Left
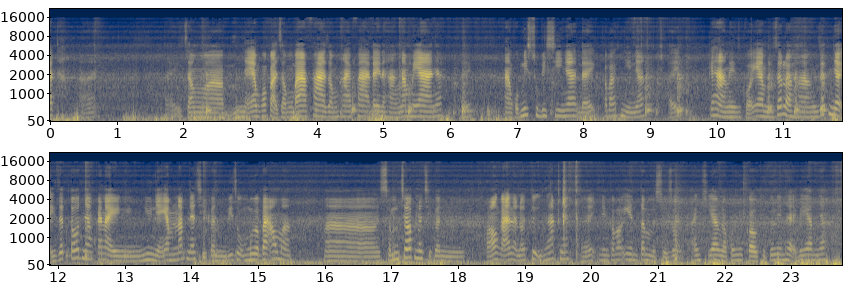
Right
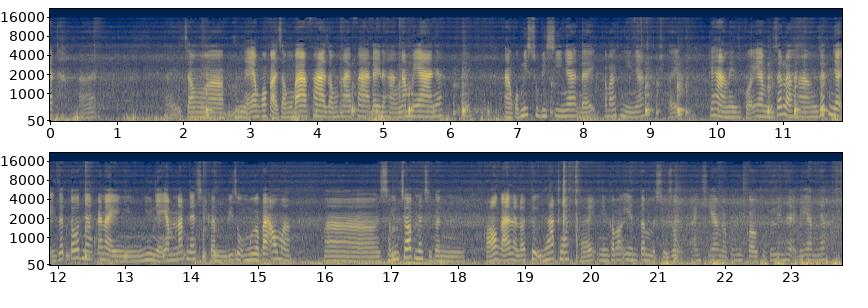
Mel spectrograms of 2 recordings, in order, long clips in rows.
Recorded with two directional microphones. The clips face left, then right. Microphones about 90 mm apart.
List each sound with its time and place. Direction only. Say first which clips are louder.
0.0 s a sound: right 1 dB; 15° right (ahead or behind)
2.0 s speech: right 4 dB; 15° right (ahead or behind); by 19.7 s 35° right (ahead or behind)
20.2 s speech: right 4 dB; 20° right (ahead or behind)
21.5 s speech: left 3 dB; 10° left (ahead or behind)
